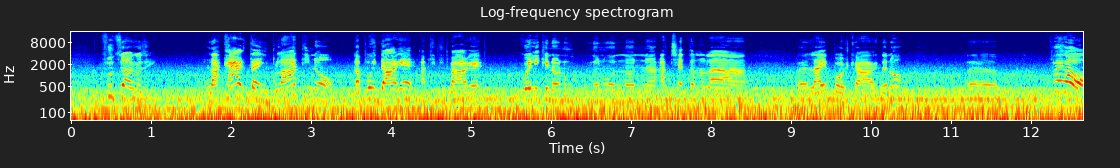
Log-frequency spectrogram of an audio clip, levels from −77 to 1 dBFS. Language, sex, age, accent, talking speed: Italian, male, 20-39, native, 130 wpm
